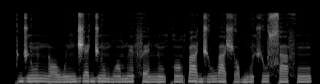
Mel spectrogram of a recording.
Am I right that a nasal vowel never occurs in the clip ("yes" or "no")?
no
